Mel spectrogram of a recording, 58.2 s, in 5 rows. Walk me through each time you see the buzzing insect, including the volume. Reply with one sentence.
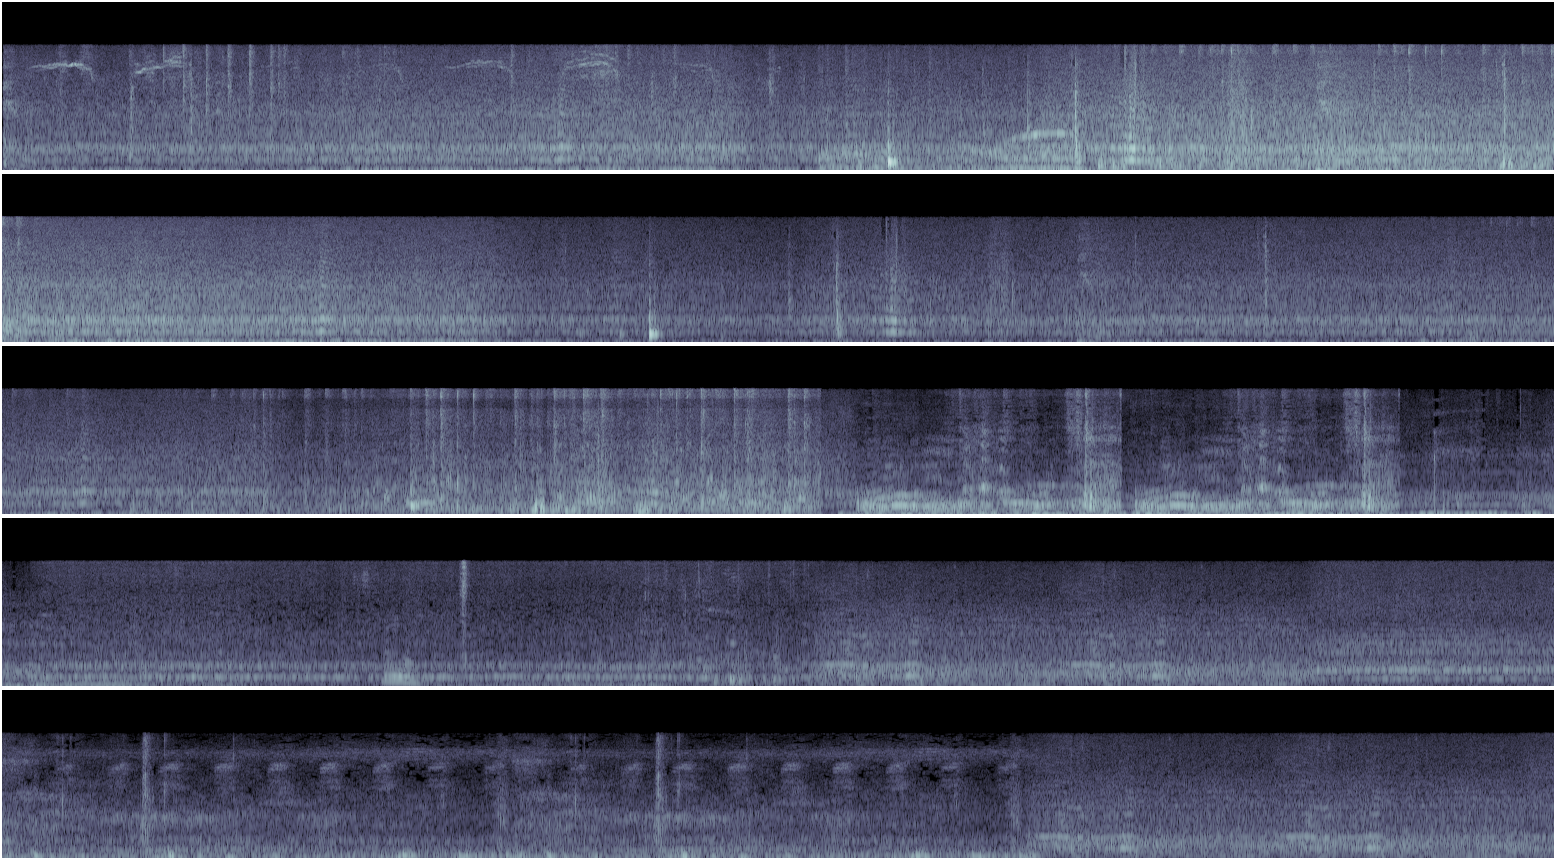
You can hear the buzzing insect from 0.0 to 58.1 s, getting quieter.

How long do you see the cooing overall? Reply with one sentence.
You can hear the cooing for 23 seconds altogether.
